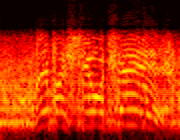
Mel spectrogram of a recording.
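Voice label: Russian near waypoint mood high, speech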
